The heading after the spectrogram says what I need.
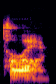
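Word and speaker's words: Paran: then david moved down into the desert of perron this is how you say that now a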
